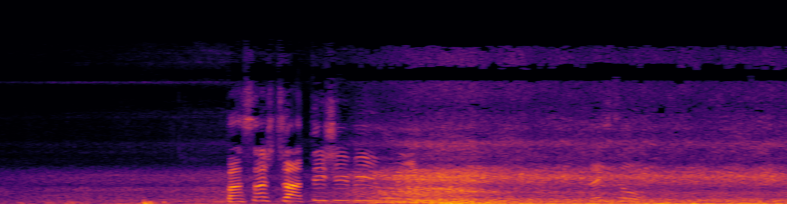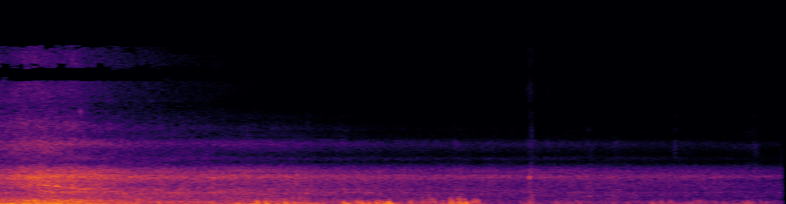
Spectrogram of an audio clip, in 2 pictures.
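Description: A high-speed train rushes past with a loud roar and then fades into the distance.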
